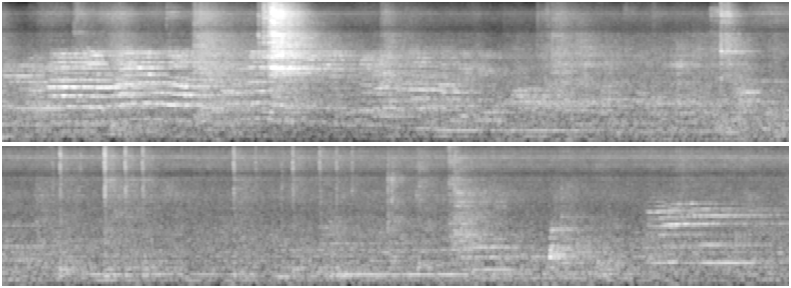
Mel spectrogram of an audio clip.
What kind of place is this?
cafe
